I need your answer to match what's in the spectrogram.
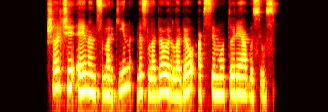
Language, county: Lithuanian, Marijampolė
